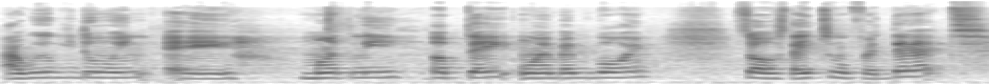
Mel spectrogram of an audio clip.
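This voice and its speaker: A woman talking to her viewers in a casual vlog, candid and chatty, calling them y'all, with lots of ums and pauses. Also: on the high side, steady tone, a little hiss or hum. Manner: many ums and trailing pauses. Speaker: vlogger.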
